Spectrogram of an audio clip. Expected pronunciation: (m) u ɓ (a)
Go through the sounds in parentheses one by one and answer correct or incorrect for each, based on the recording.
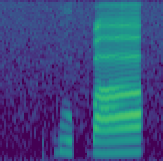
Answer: incorrect: ɓ, correct

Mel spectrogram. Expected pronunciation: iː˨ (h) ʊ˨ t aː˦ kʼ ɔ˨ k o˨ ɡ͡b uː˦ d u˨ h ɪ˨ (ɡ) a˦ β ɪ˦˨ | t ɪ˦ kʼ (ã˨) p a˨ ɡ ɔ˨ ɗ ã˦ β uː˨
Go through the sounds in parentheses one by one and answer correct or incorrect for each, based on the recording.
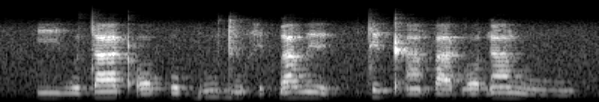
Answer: incorrect: β, incorrect: ɡ͡b, correct

